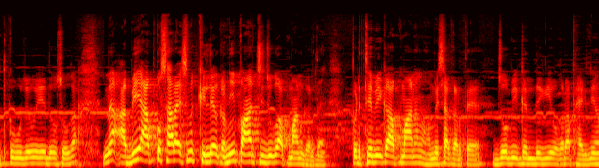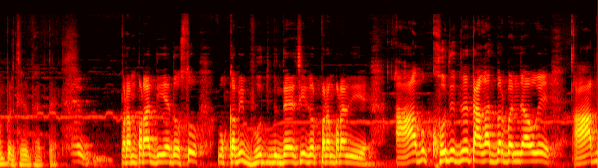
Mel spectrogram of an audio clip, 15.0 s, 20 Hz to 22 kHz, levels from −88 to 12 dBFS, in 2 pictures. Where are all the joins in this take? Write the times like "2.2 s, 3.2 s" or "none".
2.8 s, 8.5 s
